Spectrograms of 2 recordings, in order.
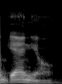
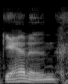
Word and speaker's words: Gagnon: This is how you spell Gagnon. That's how you spell it, bro. And it's not Gannon.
